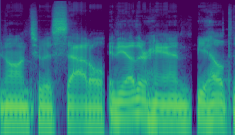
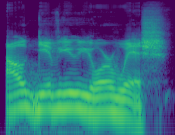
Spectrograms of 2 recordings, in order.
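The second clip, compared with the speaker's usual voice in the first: mad defiance; 8 semitones higher, slower than usual. A narrator's reading. Mad inventor answers ghost king.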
